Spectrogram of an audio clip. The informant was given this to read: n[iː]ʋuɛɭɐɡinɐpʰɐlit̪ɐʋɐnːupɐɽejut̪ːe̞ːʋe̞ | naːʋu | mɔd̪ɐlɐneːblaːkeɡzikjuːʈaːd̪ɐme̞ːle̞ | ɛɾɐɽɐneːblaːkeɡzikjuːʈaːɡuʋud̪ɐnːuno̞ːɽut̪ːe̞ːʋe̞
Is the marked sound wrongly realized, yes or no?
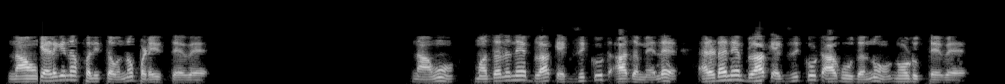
yes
